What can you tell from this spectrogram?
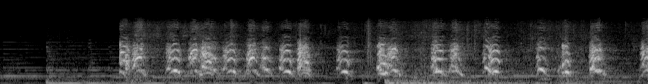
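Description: Music briefly, then from about a second in a hunting dog barks rapidly and repeatedly, about two to three barks a second, baying a wild boar that is holed up in a stream bank.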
